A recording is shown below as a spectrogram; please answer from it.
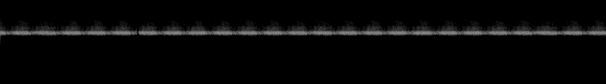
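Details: Crickets chirping on a summer night in a farm meadow under a full moon and dark skies: a steady high-pitched trill pulsing about four times per second, with no other sounds.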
